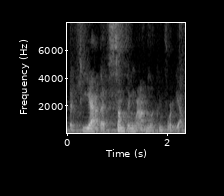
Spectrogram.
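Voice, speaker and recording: A woman's voice: fairly low pitch, a little fast. A woman interviewing for a job by phone, talking informally and somewhat hesitantly as she rephrases her answers. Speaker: job candidate. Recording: echoey room, faint background noise.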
